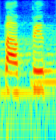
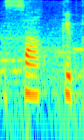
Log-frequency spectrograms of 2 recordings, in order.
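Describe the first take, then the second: First: The word begins with a t sound. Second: The word begins with an s sound. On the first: A young child's lisped speech. The speaker calls it wrong. "bukan tatit lagi ya" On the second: The correct adult pronunciation. The speaker calls it right. "tetapi tidak sakit lagi"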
